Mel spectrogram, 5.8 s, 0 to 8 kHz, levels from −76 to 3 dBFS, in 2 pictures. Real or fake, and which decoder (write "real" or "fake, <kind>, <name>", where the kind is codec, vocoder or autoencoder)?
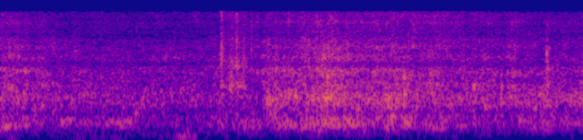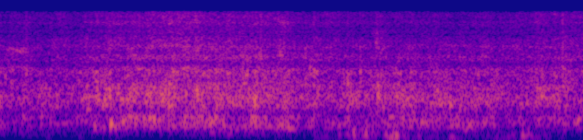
fake, autoencoder, DAC-VAE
